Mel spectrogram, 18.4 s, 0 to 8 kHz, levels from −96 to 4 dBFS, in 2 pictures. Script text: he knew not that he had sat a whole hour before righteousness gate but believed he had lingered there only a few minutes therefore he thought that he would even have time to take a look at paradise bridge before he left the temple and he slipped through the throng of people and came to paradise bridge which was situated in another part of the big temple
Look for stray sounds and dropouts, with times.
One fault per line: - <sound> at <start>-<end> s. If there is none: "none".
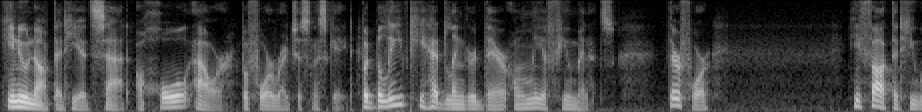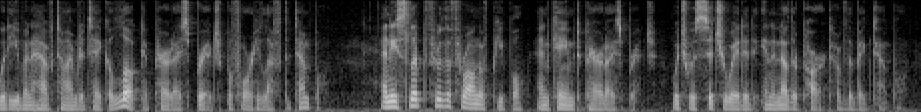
none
